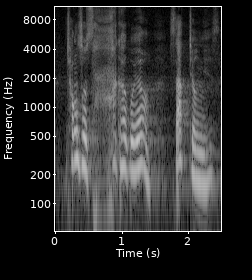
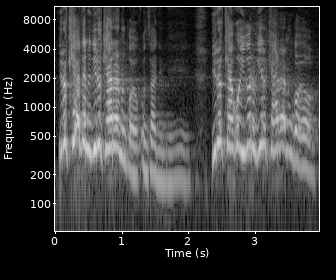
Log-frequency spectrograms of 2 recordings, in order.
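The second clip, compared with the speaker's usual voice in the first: mock nagging; 5 semitones higher, 3 dB louder, faster than usual. Mimicking the deaconess's nagging.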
